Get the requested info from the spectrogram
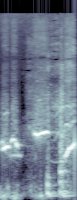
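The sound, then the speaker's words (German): A forester whistles a short, wavering tune of a few sliding notes, fairly loud, over faint low background noise. “Genau, weil der pfeift. Selbst wenn der sich anstreicht, pfeift der.”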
